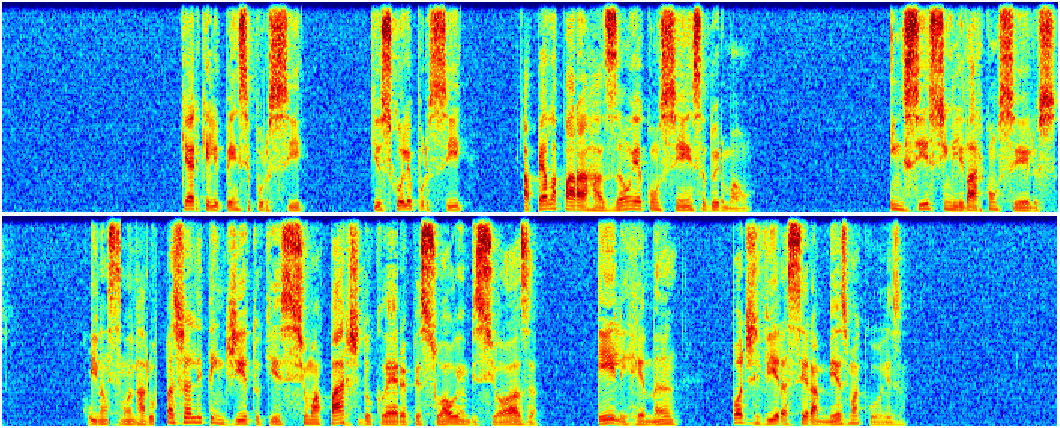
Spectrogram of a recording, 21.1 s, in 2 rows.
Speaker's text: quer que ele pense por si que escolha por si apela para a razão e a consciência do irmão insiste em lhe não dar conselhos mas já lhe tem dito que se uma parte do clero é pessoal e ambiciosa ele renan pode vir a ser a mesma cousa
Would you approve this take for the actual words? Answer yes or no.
no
